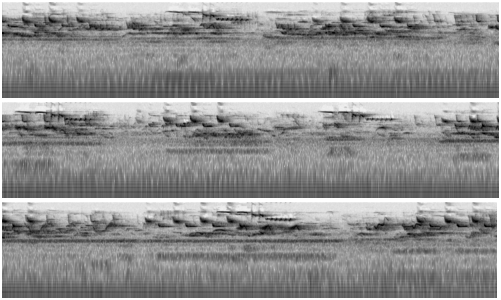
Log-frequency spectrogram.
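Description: Several songbirds singing at once, with overlapping whistled phrases, chirps and trills that swell and fade every few seconds.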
